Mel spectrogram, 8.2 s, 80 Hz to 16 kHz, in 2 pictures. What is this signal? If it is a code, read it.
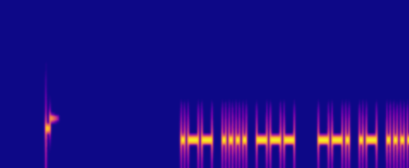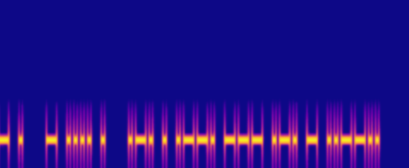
Morse code, heard as a keyed tone, about 34 wpm, 700 Hz. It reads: WHO GAVE THE REPORT?
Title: Sentences from Top 900 Words 35wpm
